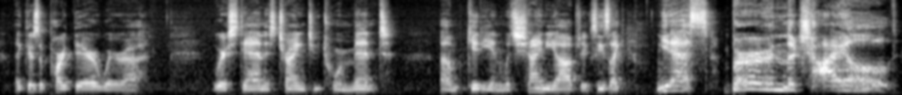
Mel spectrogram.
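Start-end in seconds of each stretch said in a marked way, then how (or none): 8.2-11.1 mock huge gleeful enthusiasm, very slow, swooping, drawn out. Retelling a cartoon scene of tormenting a child, imitating Stan with great enthusiasm. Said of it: "With such great enthusiasm".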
